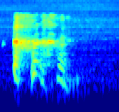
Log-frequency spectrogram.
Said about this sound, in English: Excuse me, just gonna cough.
